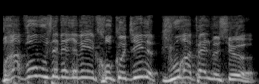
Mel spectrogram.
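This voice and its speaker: Chaotic tenant, fast-talking and stammering, lively pitch, prank call role-play, put on by a male host. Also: very noisy. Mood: exasperated. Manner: yelling at kids mid-call, rambling, stammering. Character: chaotic male tenant crammed in with family and pets.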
